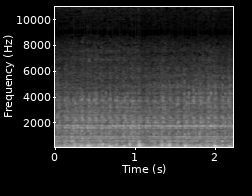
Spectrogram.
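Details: 1996 Force 120hp two-stroke outboard on a Bayliner Capri: short steady burble at idle, even low pulse, no misfires; idling normally.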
